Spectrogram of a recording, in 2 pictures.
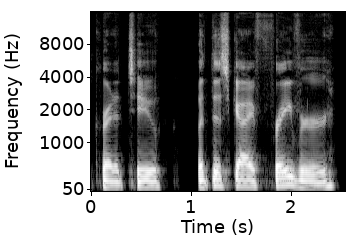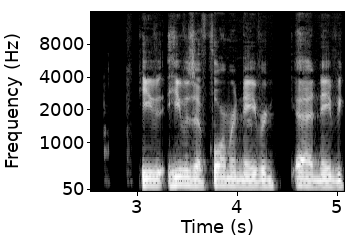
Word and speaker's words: Fravor: I was wondering if it was possibly spelled like Favre, like Brett Favre. – I keep saying it wrong. FRAVOR. – Oh, so it's like Fravor.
